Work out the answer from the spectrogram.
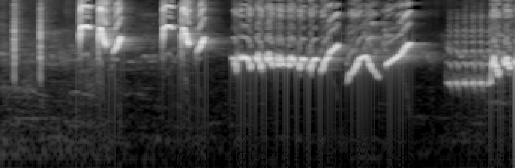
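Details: Morning song of a white-rumped shama meant to make a rival shama sing: loud descending whistles, then a rapid rippling run of rising and falling notes, ending with quick repeated chirping phrases.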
